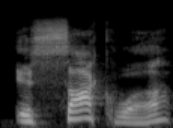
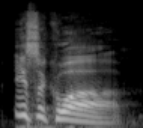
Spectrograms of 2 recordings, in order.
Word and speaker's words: Issaquah: JP, a 2006 BMW X5 4.8 IS that is listed out of Issaquah, Washington. Did I say it right? Issaquah. Put the emphasis on the incorrect syllable. I do that all the time. Issaquah.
